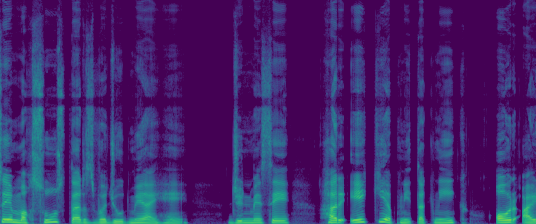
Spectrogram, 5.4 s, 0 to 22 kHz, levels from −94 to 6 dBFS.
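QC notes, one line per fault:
Throughout, imaging from linear upsampling: the sample rate was raised by straight-line interpolation, a weak filter, which fits a 24 kHz source brought up to 44.1 kHz. The speech loses top-end clarity, and a mirrored spectrum remains at 12 kHz to 24 kHz, roughly 35 dB down, adding a faint metallic shimmer to sibilants.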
